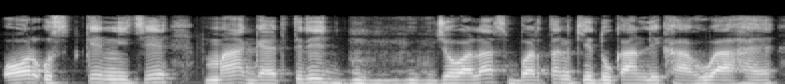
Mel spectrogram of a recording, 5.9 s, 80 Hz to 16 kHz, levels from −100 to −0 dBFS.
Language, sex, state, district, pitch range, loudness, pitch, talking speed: Hindi, male, Jharkhand, Palamu, 135-155 Hz, -15 LUFS, 140 Hz, 130 wpm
